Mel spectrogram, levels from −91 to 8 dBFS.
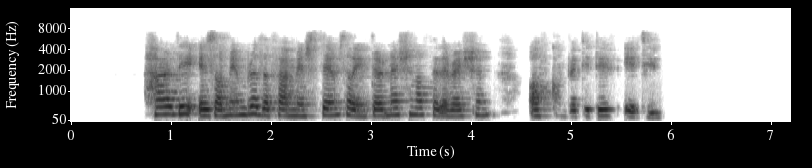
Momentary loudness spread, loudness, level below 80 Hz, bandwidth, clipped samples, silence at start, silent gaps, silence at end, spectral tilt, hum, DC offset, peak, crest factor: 12 LU; -16 LUFS; -62 dBFS; 7.2 kHz; under 0.1%; 0.75 s; 4.53-4.57 s; 1.3 s; -6 dB/octave; none; under 0.1%; -2 dBFS; 16 dB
